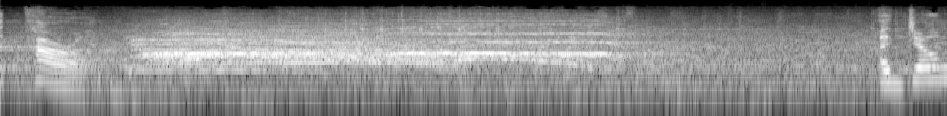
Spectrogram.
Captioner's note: cheers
